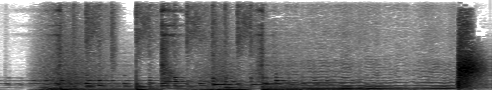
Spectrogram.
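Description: A loud fly buzz drones for about six seconds, its pitch wavering and shifting like a short jingle, ending in a brief noisy burst. No one speaks.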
